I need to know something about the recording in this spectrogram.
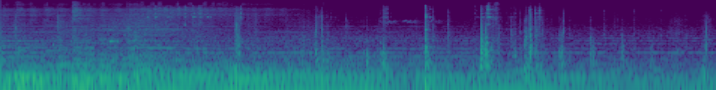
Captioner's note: keys jangling, unlocking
